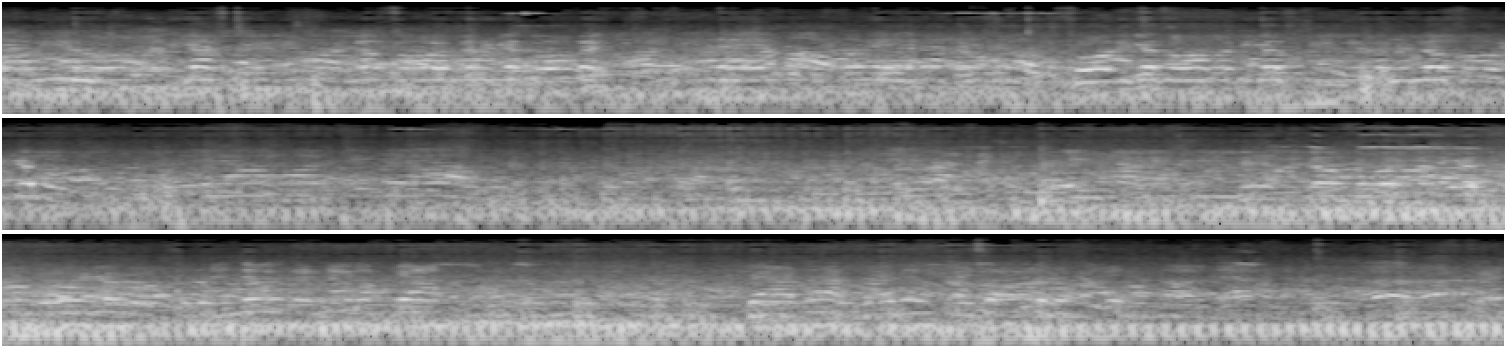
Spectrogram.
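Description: Many voices of men and women chatter and murmur all around.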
